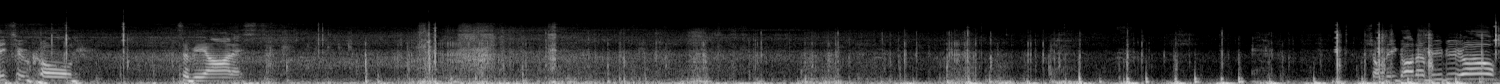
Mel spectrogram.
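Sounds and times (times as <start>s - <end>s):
wind rumbling on microphone: 0.0s - 15.0s
taps and knocks: 9.1s - 15.0s.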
